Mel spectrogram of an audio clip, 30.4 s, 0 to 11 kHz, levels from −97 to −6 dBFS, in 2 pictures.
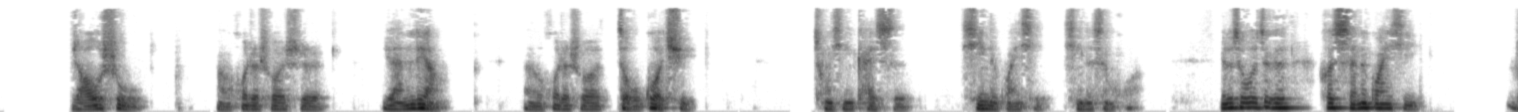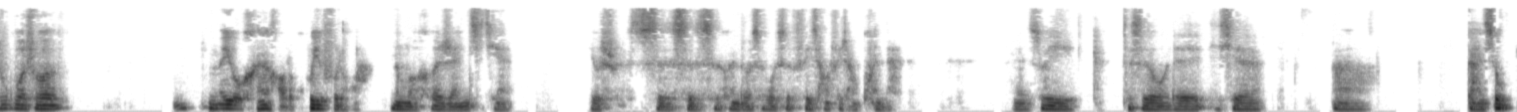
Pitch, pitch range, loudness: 95 Hz, 90-115 Hz, -27 LUFS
